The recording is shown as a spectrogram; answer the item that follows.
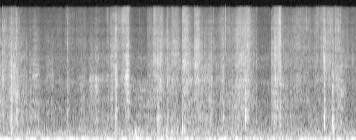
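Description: Faint rustle of kraft paper and twine, with a few soft ticks, as a string tie is worked loose from a rolled paper bundle.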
